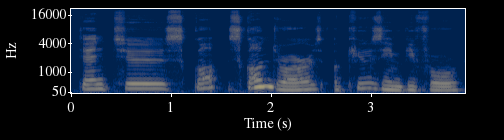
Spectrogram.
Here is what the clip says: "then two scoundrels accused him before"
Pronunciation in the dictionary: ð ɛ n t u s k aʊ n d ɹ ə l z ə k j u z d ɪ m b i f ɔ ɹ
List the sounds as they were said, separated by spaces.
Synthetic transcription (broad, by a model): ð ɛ n t u s k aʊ n d ɹ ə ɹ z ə k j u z ɪ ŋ b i f ɔ ɹ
